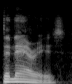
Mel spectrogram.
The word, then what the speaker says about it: Daenerys: I just How do you pronounce it? Daenerys.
